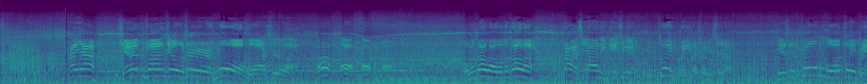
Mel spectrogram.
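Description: Motorcycle engine running steadily at road speed under wind and road noise. A man's voice calls out and laughs over it at times.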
